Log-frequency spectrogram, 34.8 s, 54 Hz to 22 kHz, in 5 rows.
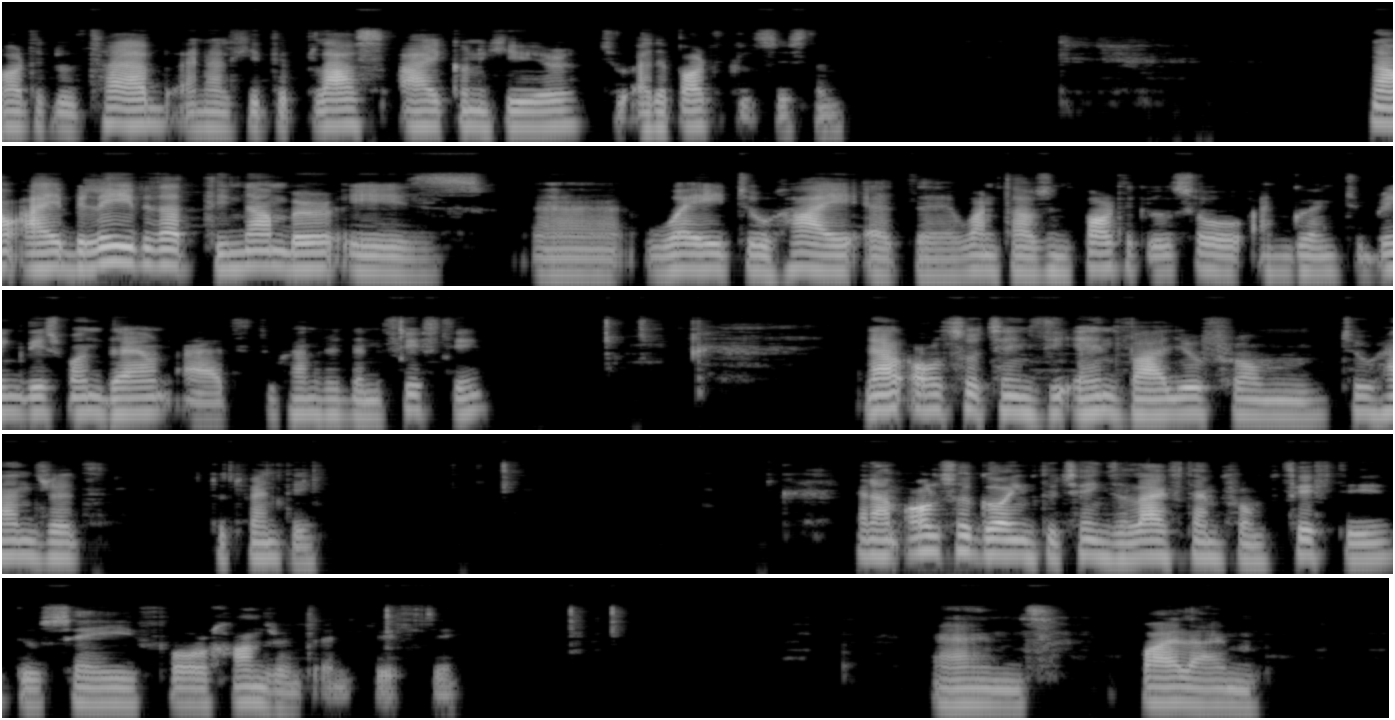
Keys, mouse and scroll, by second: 3.1 click, 13.6 click, 20.9 click, 27.3 click.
